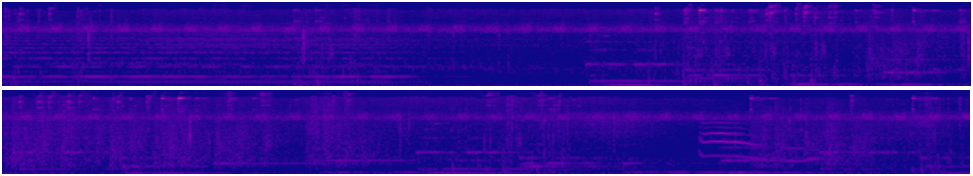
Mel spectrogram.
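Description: Cat meowing in the video game Yonder, several short, faint meows scattered over soft background music and ambient game tones, with one rising meow near the end.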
